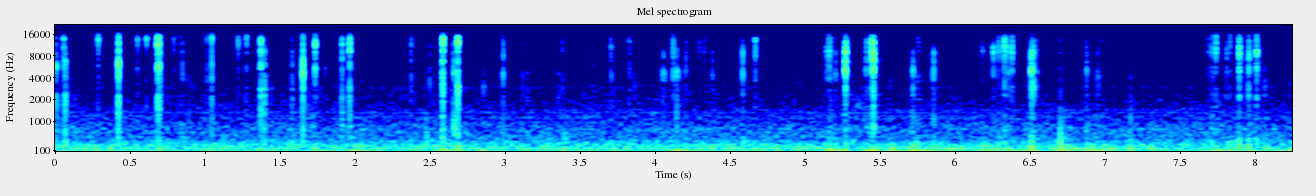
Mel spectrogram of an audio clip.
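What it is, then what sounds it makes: Small glass bottle. Long black nails tap and scratch a small glass bottle with a white cap, held in hand and containing liquid. The result is a quiet, irregular stream of sharp, bright clicks with brief scraping between them, all over a low, soft rumble.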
